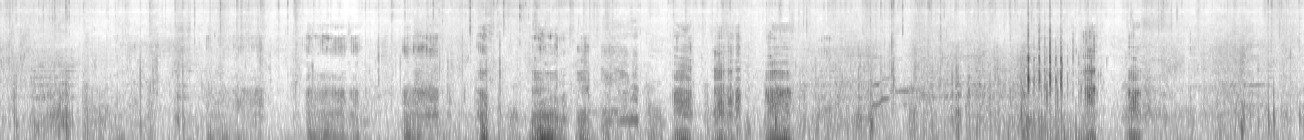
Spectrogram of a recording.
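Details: Wild boar playing with a ball, giving deep, rough grunts in short irregular bursts with snuffling noises between them.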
